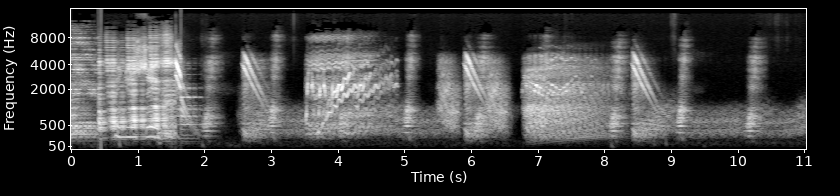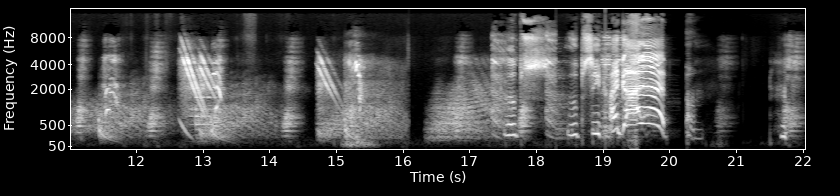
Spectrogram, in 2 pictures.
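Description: Electronic game sound effects whoosh and zap in quick bursts.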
